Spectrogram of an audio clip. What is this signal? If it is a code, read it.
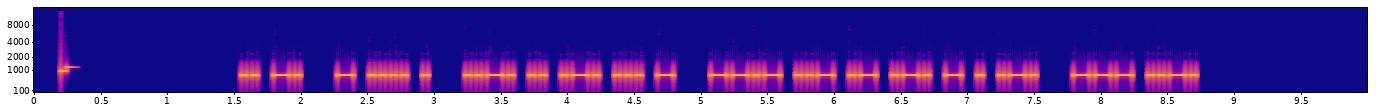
Morse code, heard as a keyed tone, about 30 wpm, 700 Hz. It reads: IN THE FIRST QUARTER OF
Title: Sets of 5 Words Encore2 30wpm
